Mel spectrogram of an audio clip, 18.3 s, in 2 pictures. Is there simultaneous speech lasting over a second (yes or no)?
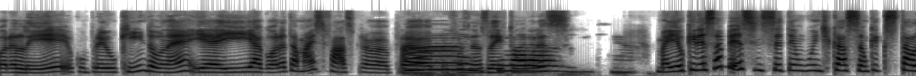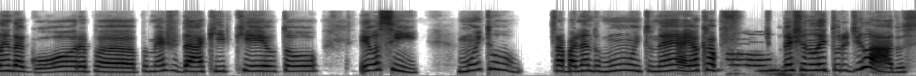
yes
